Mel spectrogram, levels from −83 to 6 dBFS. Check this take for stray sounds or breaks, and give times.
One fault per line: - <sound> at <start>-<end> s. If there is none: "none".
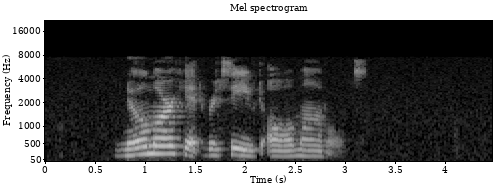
none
